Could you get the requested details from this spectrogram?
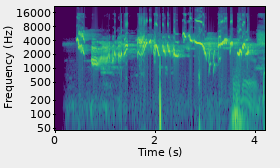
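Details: Oriental magpie-robin (kacer) singing loudly as a morning provocation meant to stir aggression and breeding urge in other magpie-robins; rich, varied phrases of sweeping whistles, sharp chirps and rapid trills, with bright downslurred notes.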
